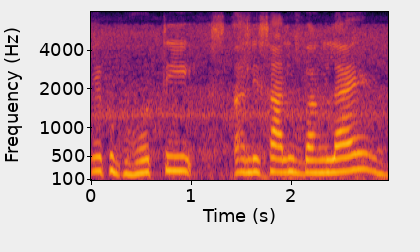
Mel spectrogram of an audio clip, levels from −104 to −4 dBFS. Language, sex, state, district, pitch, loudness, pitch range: Hindi, female, Bihar, Darbhanga, 225 Hz, -25 LUFS, 215-245 Hz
